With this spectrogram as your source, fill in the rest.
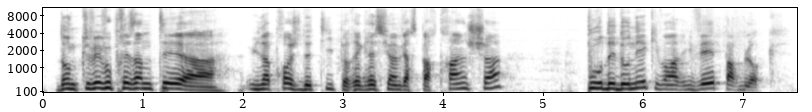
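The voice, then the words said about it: Strong sing-song southern French accent. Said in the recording (French): “accent tellement fort du Sud que c'est presque de l'étranger lorsqu'on est à Lille ... cet accent chantant du Sud”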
